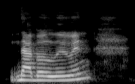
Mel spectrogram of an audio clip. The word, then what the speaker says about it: Nabaloon: um again i'm like how do i pronounce my own word um nabaloon like nabaloons yes you would say it like that so you're not wrong all right we're gonna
